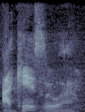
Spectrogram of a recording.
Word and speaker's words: Akizua: leave it at that m.c had difficulty pronouncing my last name but it's akizua so i'm professor akizua and vice chancellor of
